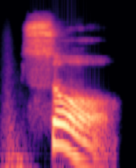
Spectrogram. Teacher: it's definitely worth practicing saying the long O when there is an AW ending there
